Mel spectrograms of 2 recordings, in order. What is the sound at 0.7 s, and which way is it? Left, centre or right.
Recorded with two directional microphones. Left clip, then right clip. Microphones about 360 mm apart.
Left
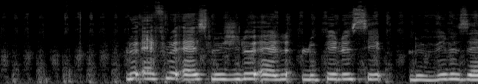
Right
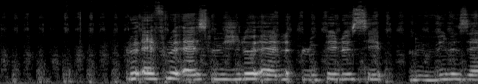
Rub, centre.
